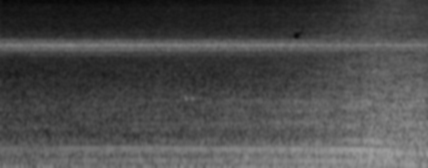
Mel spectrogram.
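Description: Street traffic: a low engine hum under a steady high-pitched insect drone. The engine noise grows louder near the end as a motorcycle comes close.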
